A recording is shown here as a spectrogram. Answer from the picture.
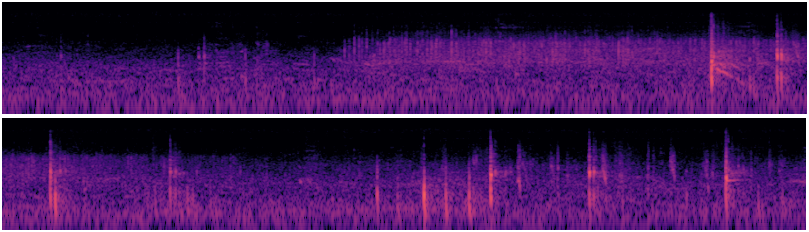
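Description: Tennis rally on a grass court: rackets striking the ball in a string of sharp, short pops, at first about a second apart, then coming quicker near the end as the players volley at the net.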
